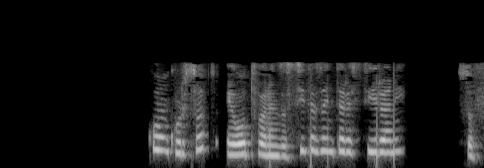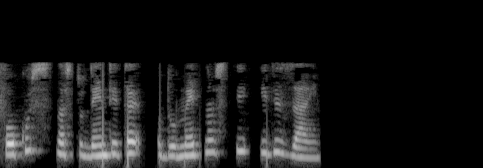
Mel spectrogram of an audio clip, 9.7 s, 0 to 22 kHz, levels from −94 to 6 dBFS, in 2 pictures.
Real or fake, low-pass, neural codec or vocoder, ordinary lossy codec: real; 5.4 kHz; none; MP3, 32 kbps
